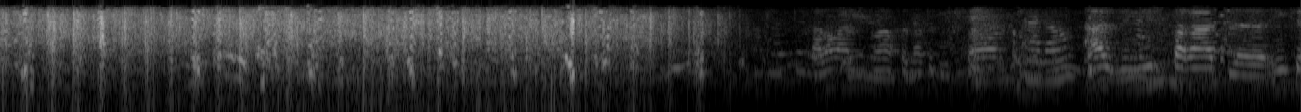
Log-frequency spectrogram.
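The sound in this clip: Audience applause, a dense and steady burst of clapping that lasts about seven seconds, then stops as a voice begins speaking.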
